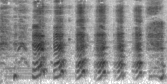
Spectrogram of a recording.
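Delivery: long high laughter. Real, not acted. Laughing at scammers losing data, high laughter. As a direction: crack up at the story.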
